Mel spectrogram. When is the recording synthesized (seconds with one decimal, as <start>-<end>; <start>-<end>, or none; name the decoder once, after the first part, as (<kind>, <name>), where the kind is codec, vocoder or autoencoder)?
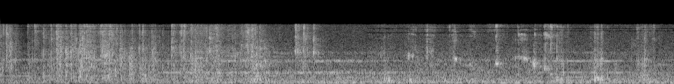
0.6-1.2 (vocoder, Vocos); 2.0-4.9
